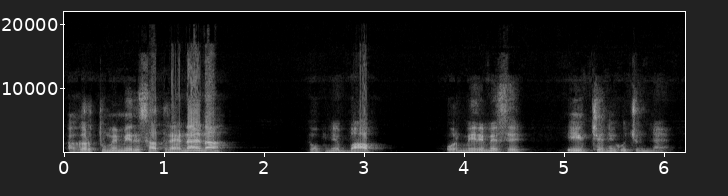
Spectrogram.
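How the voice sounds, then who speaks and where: A man's voice: fairly high pitch, moderate pace, natural voice. An actor playing a domineering young husband who talks harshly and hurls insults at his wife and her father. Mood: angry.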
